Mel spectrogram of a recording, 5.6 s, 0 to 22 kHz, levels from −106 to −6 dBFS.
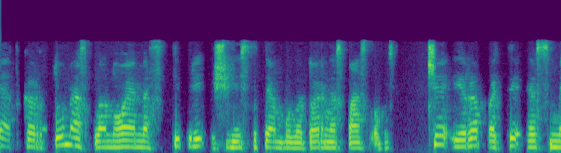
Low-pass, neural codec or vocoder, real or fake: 7.2 kHz; none; real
